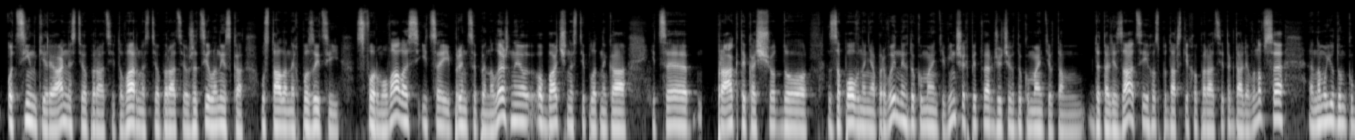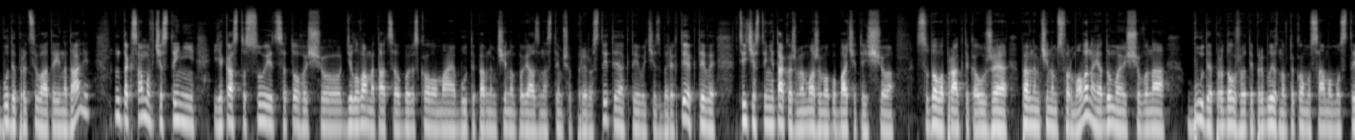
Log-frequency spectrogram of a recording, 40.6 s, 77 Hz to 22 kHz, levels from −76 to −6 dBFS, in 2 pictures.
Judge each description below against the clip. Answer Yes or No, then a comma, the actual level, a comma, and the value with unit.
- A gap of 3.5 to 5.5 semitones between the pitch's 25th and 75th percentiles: No, average, 2.9 semitones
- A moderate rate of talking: Yes, average, 140 wpm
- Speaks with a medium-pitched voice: No, low, 130 Hz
